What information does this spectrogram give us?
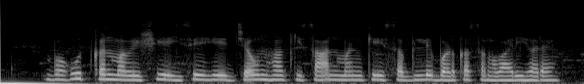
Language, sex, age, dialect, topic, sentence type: Chhattisgarhi, female, 18-24, Western/Budati/Khatahi, agriculture, statement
